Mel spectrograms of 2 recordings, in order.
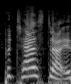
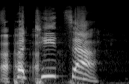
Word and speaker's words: Potica: you're trying to make it say like patesta. It's not, it's patita. – That's what I said. – No, you don't. Try it again. – Anyway. – Try it again. – Patista. – No. Patita. – Spell it. – P-O-T-I-C-A.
